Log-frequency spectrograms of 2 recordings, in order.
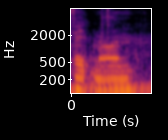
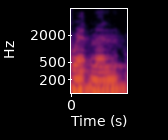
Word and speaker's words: Whitman: are on to the vitman uh albums or Whitman I just pronounce it with the German pronunciation um this is the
